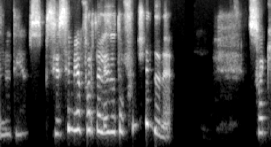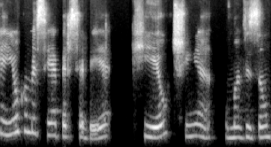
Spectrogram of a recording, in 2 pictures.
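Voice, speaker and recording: At a live workshop, a female facilitator tells stories to her audience in a jokey, animated style, breaking into sudden loud, high bursts.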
